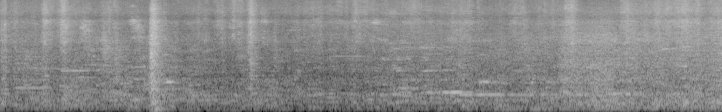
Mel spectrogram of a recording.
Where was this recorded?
in a crowded indoor space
